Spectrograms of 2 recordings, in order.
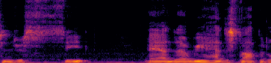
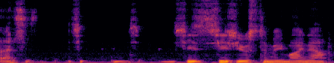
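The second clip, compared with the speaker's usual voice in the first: ordinary delivery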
